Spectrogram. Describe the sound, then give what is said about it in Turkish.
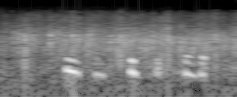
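A short burst of light clapping, quick and scattered, with a few voiced sounds, like brief laughter or murmurs, mixed in over it. “O zaman seni alkışlıyorum.”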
